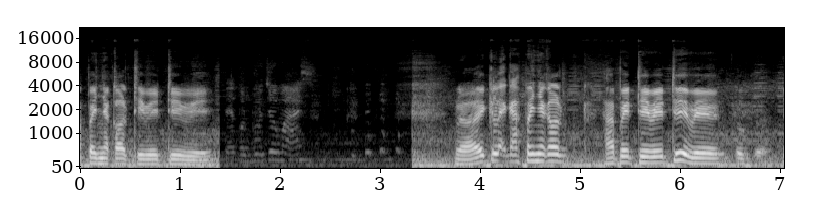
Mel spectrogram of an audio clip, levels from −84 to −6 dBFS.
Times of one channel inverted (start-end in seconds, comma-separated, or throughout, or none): 1.39-3.32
